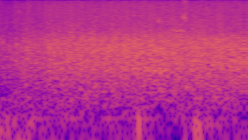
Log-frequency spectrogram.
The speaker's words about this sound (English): It was a live performance. You can hear by the clapping.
